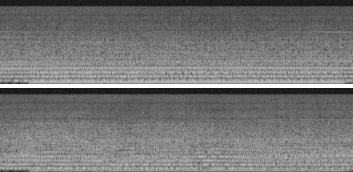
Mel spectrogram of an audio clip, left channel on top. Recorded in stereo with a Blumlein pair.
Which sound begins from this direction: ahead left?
A microwave, at 0.3 s.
